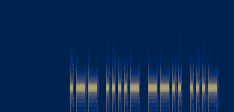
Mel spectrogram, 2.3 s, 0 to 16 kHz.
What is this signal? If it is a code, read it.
Morse code, heard as a keyed tone, about 42 wpm, 700 Hz. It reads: W4ZV
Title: NA SOTA Chaser Callsigns 40wpm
